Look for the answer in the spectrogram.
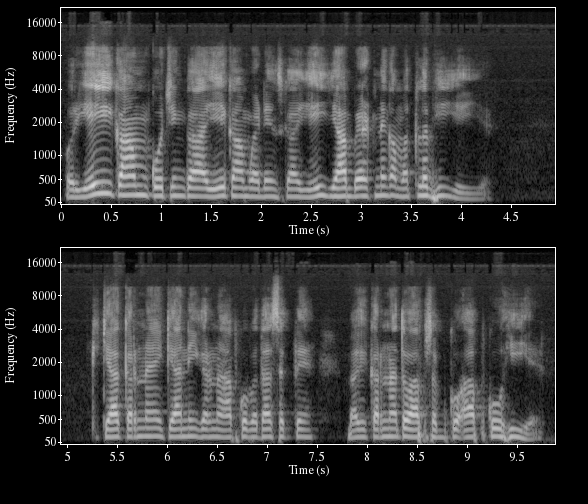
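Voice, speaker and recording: A man's voice: a little high, fairly even intonation, normal speed, mellow. A young man from Rajasthan, an exam topper, giving earnest motivational advice to students in a hall, repeating his points in short lists. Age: young adult.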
